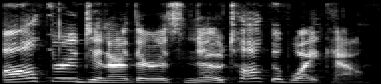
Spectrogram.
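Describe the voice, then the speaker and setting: A woman teacher reading a children's storybook aloud in a measured, animated way. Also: medium pitch, a little hiss or hum. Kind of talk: expressive storybook read-aloud.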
